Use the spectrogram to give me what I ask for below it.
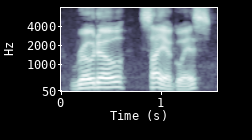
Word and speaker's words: Rodo Sayagues: breathe Fame alongside longtime co-writer here we go rodo sayagues there we go a little bit better I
